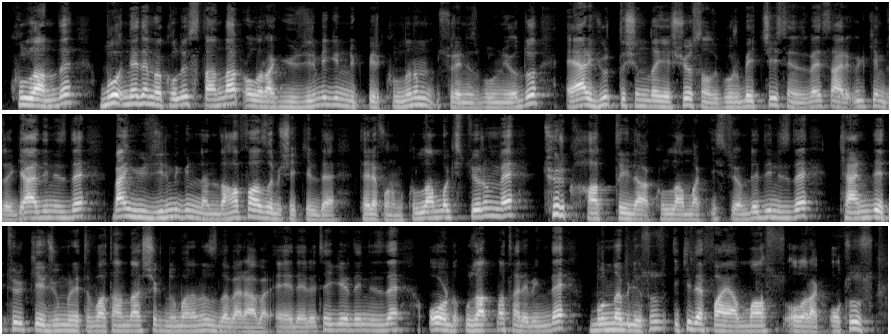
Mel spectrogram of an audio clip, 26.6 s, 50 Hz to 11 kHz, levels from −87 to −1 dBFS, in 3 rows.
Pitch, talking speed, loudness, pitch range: 135 Hz, 120 wpm, -23 LUFS, 120-160 Hz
